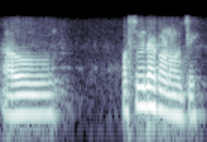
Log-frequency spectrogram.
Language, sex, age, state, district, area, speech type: Odia, male, 30-45, Odisha, Nayagarh, rural, conversation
